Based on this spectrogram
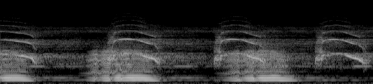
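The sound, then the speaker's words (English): Loud, wailing limpkin calls repeat about four times, each a harsh, harmonic scream that rises and then slides down, over a steady chorus of green tree frogs and booming bullfrogs in a swamp on the Wasissa River in Florida. “A loud chorus of green tree frogs and booming bullfrogs is interrupted by the insistent calls of a limpkin.”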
